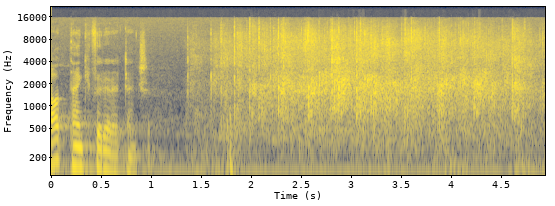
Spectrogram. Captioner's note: applause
